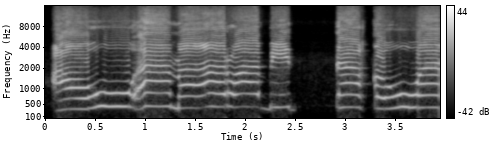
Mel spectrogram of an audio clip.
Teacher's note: قاف پہ قلقلہ ہے کیونکہ قاف ساکن ہے تو یہاں پہ ہم قلقلہ کریں گے آواز کو تھوڑا سا پلٹیں گے · او پہ واو لین ہو رہی ہے کیونکہ واو ساکن سے پہلے زبر آ رہی ہے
